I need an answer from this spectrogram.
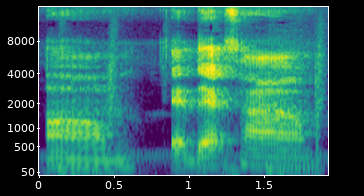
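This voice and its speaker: A woman's voice: rumbling low, very slow, roomy sound, over music. A woman in her thirties talking casually about her goals, chatty and upbeat, with lots of ums. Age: 30s. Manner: chatty, filler-heavy, upbeat with laughs. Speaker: vlogger. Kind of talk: casual personal chat.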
